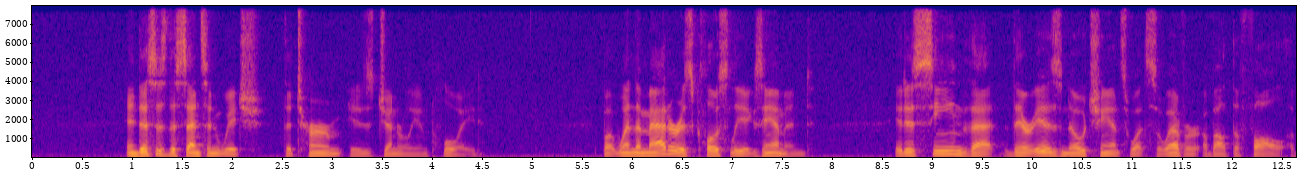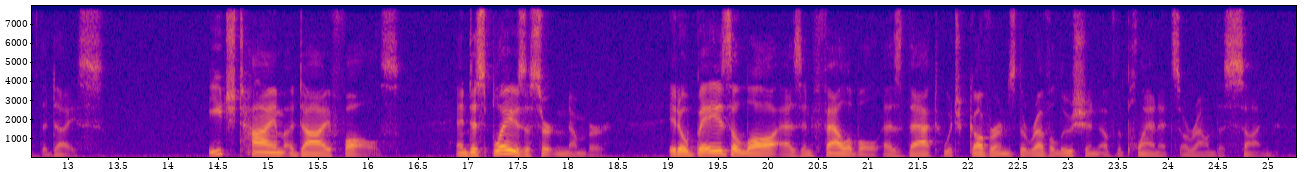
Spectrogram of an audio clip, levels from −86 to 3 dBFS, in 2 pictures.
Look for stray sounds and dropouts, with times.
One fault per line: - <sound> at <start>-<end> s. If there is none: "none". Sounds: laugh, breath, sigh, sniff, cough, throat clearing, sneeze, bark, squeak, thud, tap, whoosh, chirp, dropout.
none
